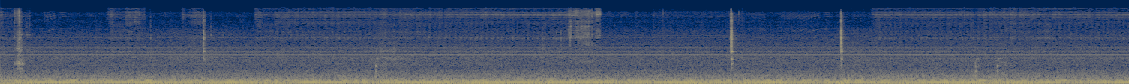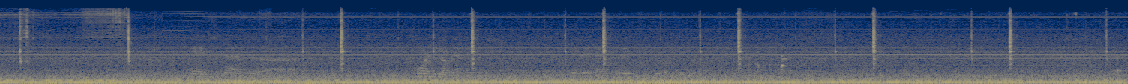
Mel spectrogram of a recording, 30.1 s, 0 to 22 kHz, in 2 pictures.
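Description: An opened laptop-size hard drive running with its cover off: the spindle motor hums steadily under a thin whine, with a few scattered sharp clicks, then from about two-thirds through a regular click roughly every 1.8 seconds. It is the drive's heads failing after a simulated drop and head crash.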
